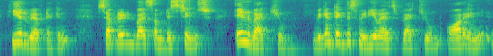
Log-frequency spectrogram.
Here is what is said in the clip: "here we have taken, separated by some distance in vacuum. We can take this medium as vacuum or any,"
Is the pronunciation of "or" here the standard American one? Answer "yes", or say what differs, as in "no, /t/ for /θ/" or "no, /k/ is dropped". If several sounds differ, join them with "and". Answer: yes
